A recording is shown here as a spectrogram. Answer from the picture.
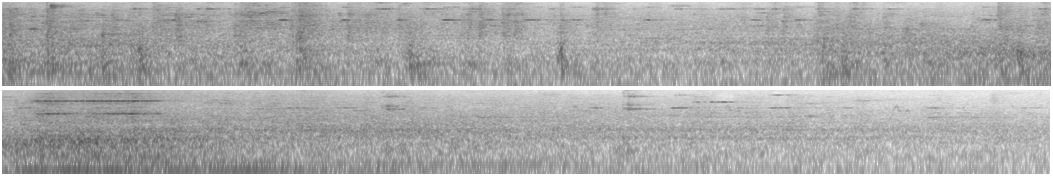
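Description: Black River & Western passenger train rolling past and away, its wheels clicking over the rail joints, with a brief high wheel squeal about five seconds in. The sound fades as the train pulls away.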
